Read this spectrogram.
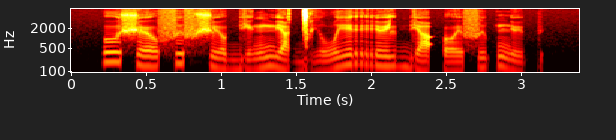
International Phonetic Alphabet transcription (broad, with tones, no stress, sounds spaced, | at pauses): u˦ ʃ ø˧ ʊ̯ f i˦ f ʃ y˨ ʊ̯ bʲ e˨˦ ŋ mʲ ɑ˨ ɡ͡ǀ i˨ w i˦ r y˦ lʲ bʲ ɑ˨ ʔ o˨ ɪ̯ f i˦ p n y˨ p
